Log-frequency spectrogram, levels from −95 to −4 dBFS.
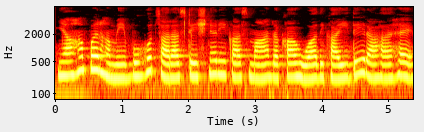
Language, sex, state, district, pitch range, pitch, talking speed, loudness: Hindi, male, Punjab, Fazilka, 220-250 Hz, 230 Hz, 155 wpm, -15 LUFS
